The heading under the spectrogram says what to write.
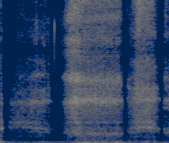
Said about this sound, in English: Add a little breathing. You sound like you're doing something very inappropriate.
